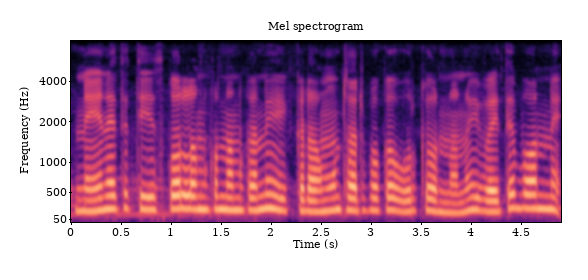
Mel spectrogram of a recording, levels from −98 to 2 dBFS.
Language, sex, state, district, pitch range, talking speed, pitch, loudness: Telugu, female, Andhra Pradesh, Sri Satya Sai, 190-220 Hz, 120 wpm, 200 Hz, -15 LUFS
